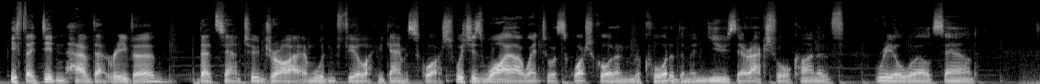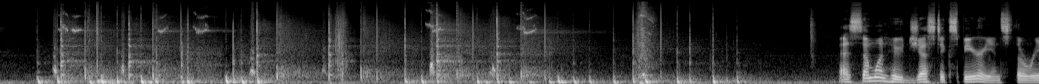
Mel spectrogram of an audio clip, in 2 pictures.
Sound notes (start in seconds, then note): 10.6 ball reverberating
